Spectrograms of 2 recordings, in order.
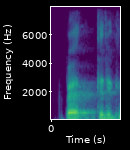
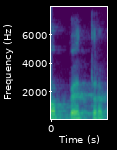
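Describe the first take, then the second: First: पैतृक said "petrik", with an i; "trik" ending. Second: पैतृक said "paitrak", with a short a; "trak" ending. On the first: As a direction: end पैतृक on a clear "rik". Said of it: "नहीं होगा". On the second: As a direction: end पैतृक on "rak", not "rik". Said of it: "होता है". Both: Shown as a demonstration.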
